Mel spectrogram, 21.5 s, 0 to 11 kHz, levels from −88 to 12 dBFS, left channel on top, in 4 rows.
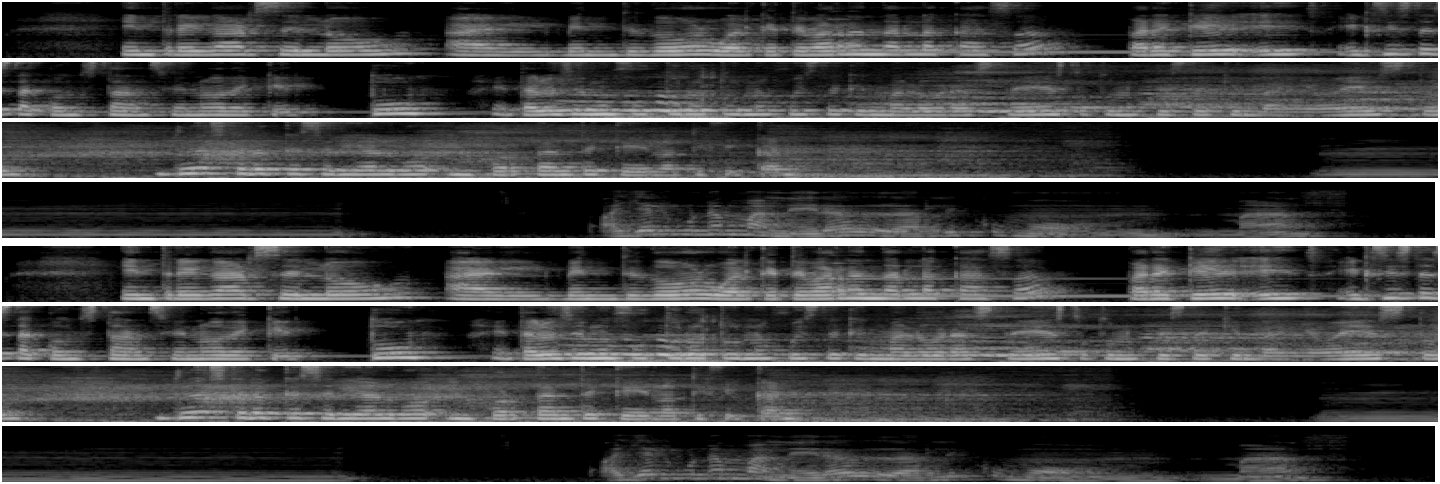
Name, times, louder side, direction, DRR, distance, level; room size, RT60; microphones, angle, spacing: voice 1, 0.2-3.9 4.2-6.5 6.8-13.8, right 2 dB, 30° right, 1.1 m, -25 dB
Mallet percussion, 3.1-8.9, right 2 dB, 25° left, 6.9 m, -46 dB
sound 1, 7.4-14.9, right 1 dB, 5° right, 6.1 m, -34 dB
voice 2, 15.7-17.4 18.4-21.2, left 1 dB, 65° left, 3.8 m, -42 dB
22.5 x 9.1 x 2.5 m
head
